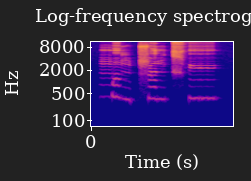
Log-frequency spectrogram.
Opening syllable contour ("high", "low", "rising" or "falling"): falling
